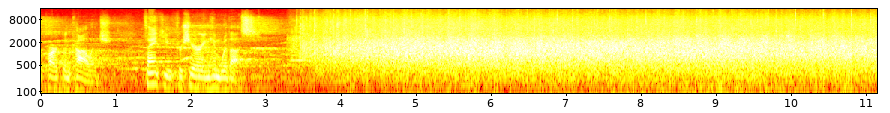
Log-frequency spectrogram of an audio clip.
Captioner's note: applause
